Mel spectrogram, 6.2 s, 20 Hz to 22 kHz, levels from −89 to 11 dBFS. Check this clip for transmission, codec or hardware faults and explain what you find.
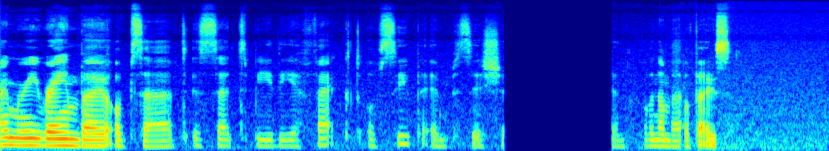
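Yes, there are three faults here, all clustered between about 3.5 and 5.6 seconds of this speech clip.

Automatic gain rising, from 3.51 to 5.58 s: the input level fell by about 13 dB, so the automatic gain control slowly wound its gain up by about 7 dB to compensate. You hear the voice and the room noise swell together over roughly two seconds.

Playback stall, from 3.77 to 4.59 s: the audio just cuts to silence mid-flow for about 0.82 s, then carries on. The likely cause is the player running dry of data or having its thread blocked, leaving nothing to output until it recovered.

Time-compressed catch-up, from 4.59 to 5.39 s: right after the stall, the player burns off its backlog by cutting out and cross-fading small slices, playing at 2.0 times speed. The speech comes across rushed but at normal pitch. 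The level change near 5 s, where the talker moves relative to the mic, overlaps the tail of the gain rise.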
